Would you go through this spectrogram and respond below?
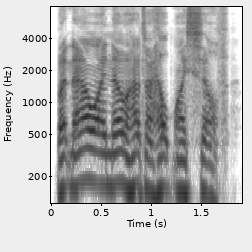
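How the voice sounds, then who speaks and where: A man's voice: fairly high pitch, steady tone, fairly quick, fairly bright tone, no room sound, studio quality, voice pushed up, lightly acted. A man voicing a brooding young man who turns away firmly.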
